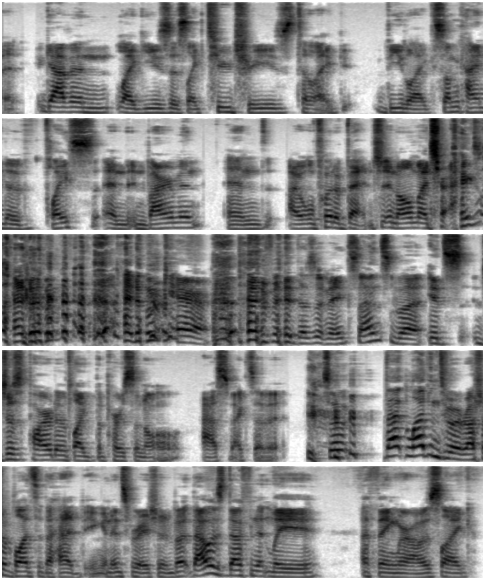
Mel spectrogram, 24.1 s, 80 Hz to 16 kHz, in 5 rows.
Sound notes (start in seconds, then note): 9.4 both laugh; 17.5 laughs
